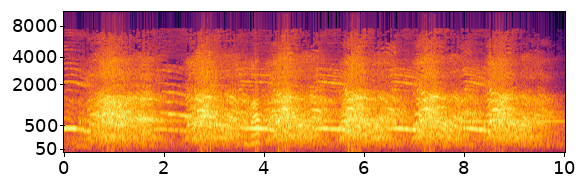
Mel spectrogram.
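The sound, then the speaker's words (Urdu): A crowd chants religious slogans in unison, producing loud, rhythmic bursts of shouting that repeat at a steady pace throughout. “یہ نعرے ہی ہے.”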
